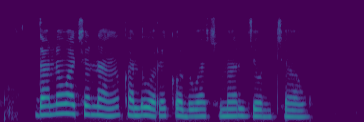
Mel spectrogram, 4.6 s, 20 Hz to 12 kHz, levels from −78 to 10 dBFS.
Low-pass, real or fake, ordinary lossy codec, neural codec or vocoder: 7.2 kHz; fake; Opus, 32 kbps; codec, 16 kHz, 4 kbps, X-Codec, WavLM features, trained on Multilingual LibriSpeech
